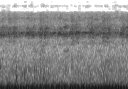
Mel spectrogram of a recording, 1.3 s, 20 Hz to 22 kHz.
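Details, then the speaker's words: Ultima GTR with Chevrolet LS3 V8 idling, heard close up: steady piercing high squeak over the low rumble, persisting after a tensioner change; owner suspects the auxiliary belt, or tensioner, tension or pulleys. "you can most definitely hear a very defined squeak, which is very irritating."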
